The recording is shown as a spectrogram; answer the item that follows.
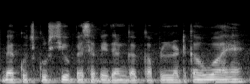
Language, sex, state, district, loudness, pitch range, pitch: Hindi, male, Uttar Pradesh, Shamli, -15 LUFS, 105-110 Hz, 105 Hz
